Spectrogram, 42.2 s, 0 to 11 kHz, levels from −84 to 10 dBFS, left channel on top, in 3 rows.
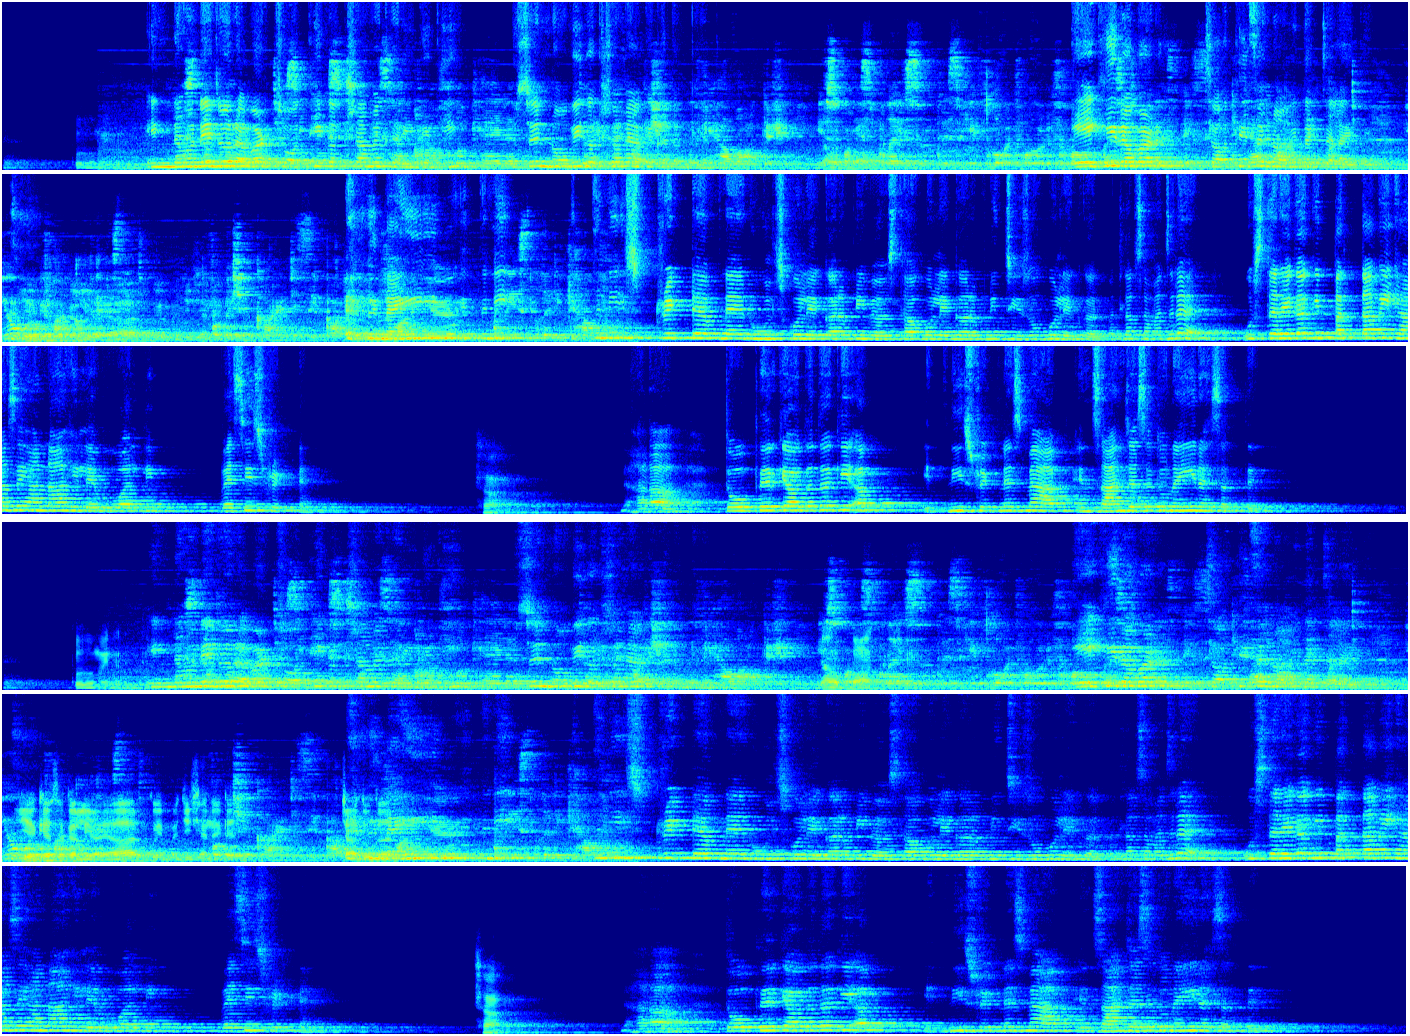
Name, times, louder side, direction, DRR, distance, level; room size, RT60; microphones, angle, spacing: voice 1, 0.7-1.5 8.2-9.2 14.2-16.6 17.5-18.0 32.9-33.2, right 4 dB, 70° right, 9 dB, 0.4 m, -33 dB
Aircraft, 0.9-20.4, left 1 dB, 15° left, 0.4 m, -34 dB
voice 2, 1.4-4.6 5.0-7.1 10.7-11.7 12.0-13.8 14.1-14.3 17.4-19.2 19.7-26.1 26.5-29.7 30.3-31.2 34.3-35.1 35.4-36.9 37.3-40.7, left 2 dB, 60° left, 2 dB, 0.6 m, -29 dB
7.2 x 4.6 x 3.0 m, 2.4 s
head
